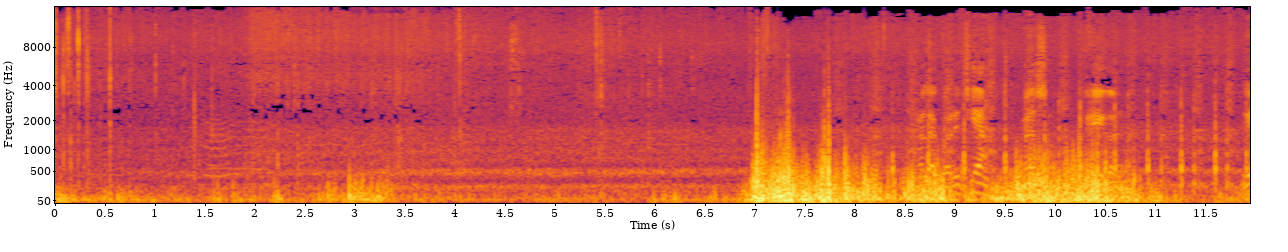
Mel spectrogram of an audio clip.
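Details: Honey bees of a first bee colony: a low, steady humming buzz runs quietly through the opening seconds, then swells into a loud, dense drone from about seven seconds onward, with a few faint knocks.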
